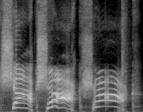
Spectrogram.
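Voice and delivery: high, loud mock shouts of shark; mock shouting. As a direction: call it out over and over, high and insistent. Acts out repeated shouts of shark.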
